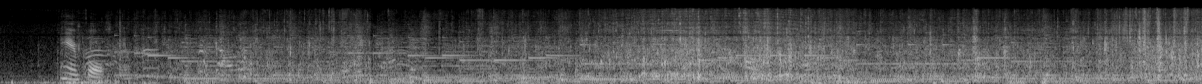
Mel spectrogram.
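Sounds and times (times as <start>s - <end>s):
background music: 0.8s - 12.0s
fish splashing at water surface: 1.6s - 12.0s.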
